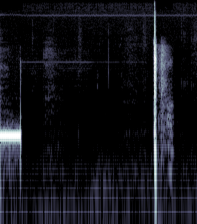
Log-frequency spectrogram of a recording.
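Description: A steady, loud single-pitched ringback tone of an outgoing phone call to someone deep in the forests of Värmland, Sweden, sounds briefly, then cuts off into silence before a sharp click and short rustle as the line connects.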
